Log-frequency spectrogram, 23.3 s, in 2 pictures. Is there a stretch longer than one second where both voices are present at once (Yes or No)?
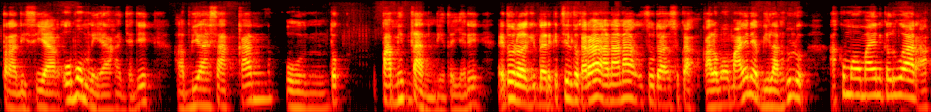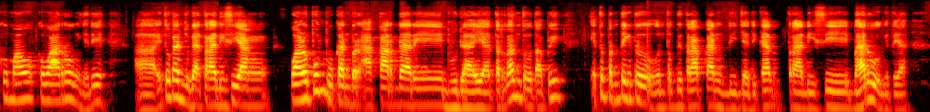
No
